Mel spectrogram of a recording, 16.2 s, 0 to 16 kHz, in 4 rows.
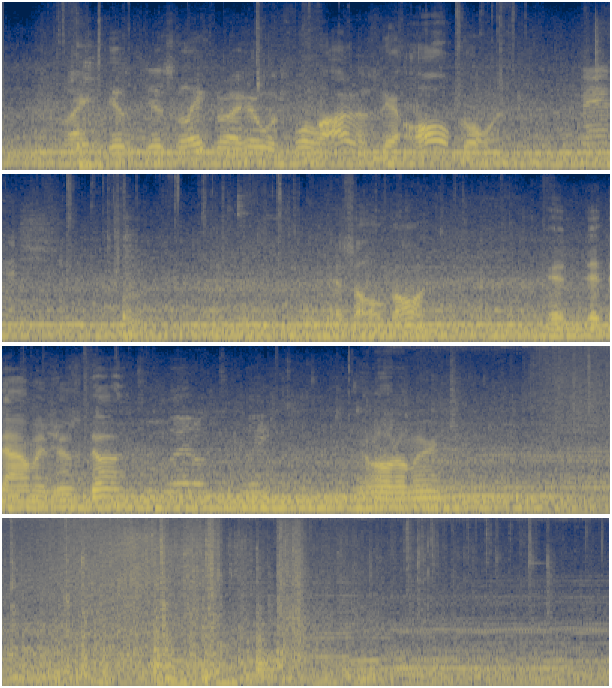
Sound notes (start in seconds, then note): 11.6 metal scratches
